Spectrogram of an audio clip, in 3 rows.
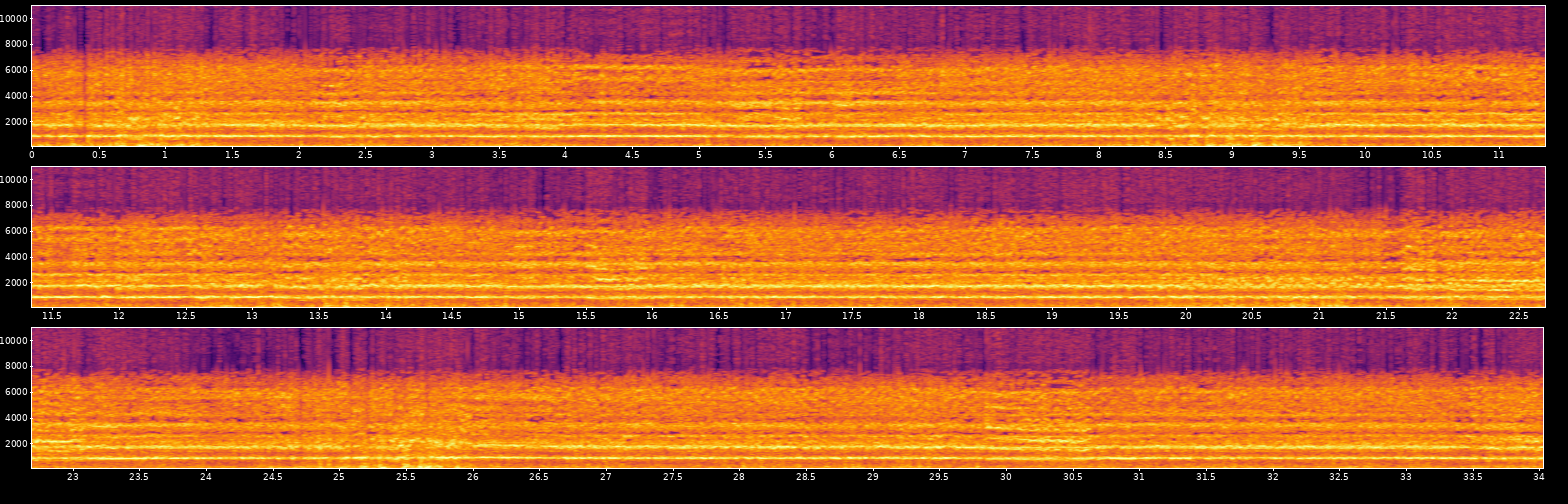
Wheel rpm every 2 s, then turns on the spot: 230, 230, 220, 230, 220, 230, 230, 230, 230, 230, 230, 220, 230, 240, 230, 230, 230.
none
